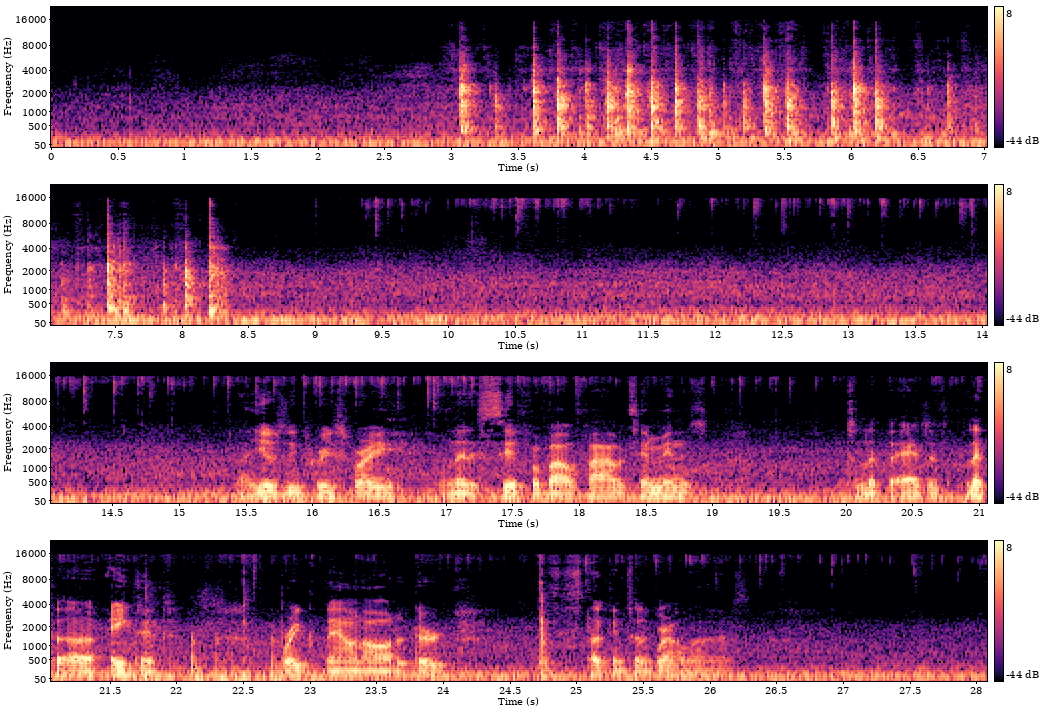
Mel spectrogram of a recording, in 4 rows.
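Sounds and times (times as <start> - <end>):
plastic sprayer clacking: 2.9 - 8.4, 24.7 - 25.0.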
